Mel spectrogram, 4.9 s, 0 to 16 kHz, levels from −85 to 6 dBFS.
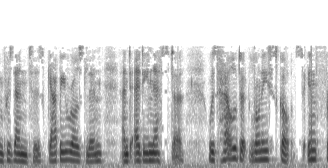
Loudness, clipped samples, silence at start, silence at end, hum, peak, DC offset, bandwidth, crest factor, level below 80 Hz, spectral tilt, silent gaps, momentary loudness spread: -19 LUFS; under 0.1%; 0 s; 0 s; none; -4 dBFS; 0.1%; 5.8 kHz; 16 dB; -46 dBFS; -10 dB/octave; none; 7 LU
